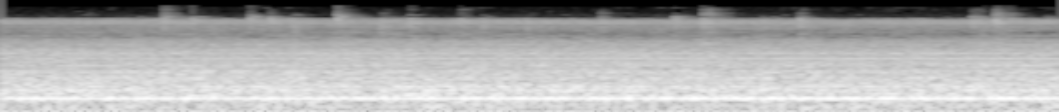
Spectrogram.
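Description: Steady mechanical hum of a running appliance, with a constant low tone over an even hiss.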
